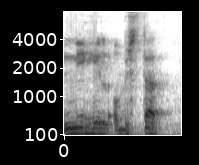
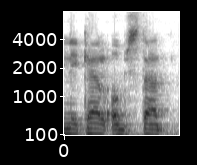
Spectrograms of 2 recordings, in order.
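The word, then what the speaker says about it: nihil obstat: kapatid at mga kaibigan hindi yun ni Hil obstat yan ay ni kel obstat kasi hindi po yan Bisaya ang pagbasa sapagkat Hindi po Bisaya ang salitang nickel of stat Hindi yan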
